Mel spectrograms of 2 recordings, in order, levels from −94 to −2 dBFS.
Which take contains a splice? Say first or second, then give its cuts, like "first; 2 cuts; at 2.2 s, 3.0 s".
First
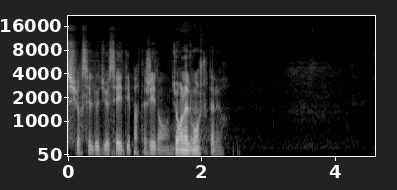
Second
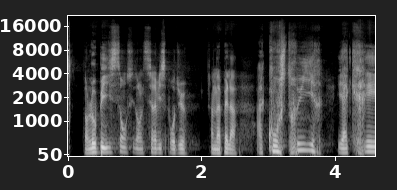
second; 1 cut; at 2.0 s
